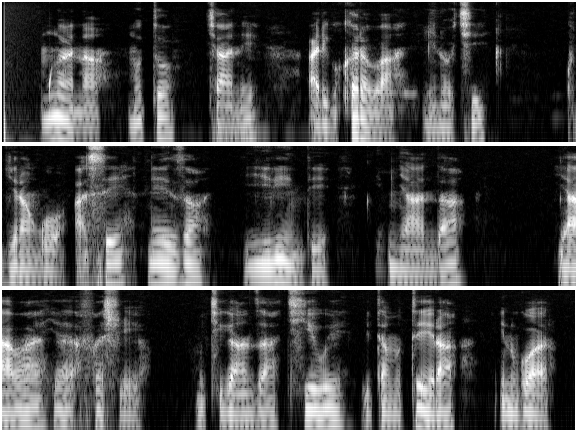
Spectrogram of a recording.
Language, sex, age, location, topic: Kinyarwanda, male, 18-24, Kigali, health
